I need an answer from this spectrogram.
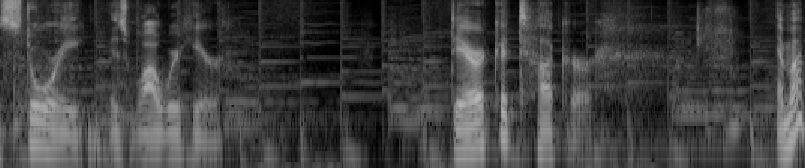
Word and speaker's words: Dyricka Tucker: Dyricka Tucker. Am I pronouncing that right?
